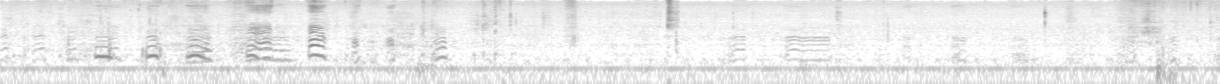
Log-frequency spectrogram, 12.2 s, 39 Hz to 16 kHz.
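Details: Newborn Great Dane boys on day one, each 2 lbs at birth; a burst of squeaks and curved whines fills the first four seconds, then only faint occasional cries over a low steady hum.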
